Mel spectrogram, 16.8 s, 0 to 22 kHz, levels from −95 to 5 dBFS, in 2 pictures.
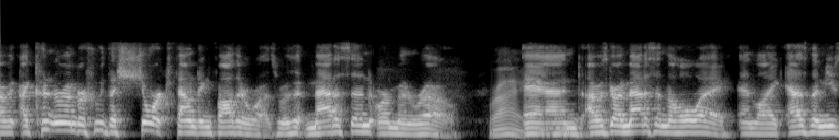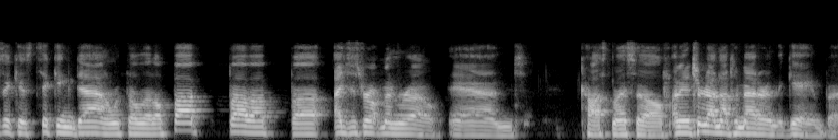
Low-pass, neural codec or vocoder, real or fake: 7.2 kHz; none; real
